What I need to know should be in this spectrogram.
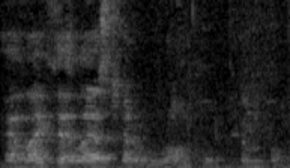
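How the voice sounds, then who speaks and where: A man's voice: mid-range voice, quick pace, darkish tone. A man hosting a casual writers' roundtable podcast, loose and rambling, often correcting himself. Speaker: podcast host and producer. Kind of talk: casual panel chat. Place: shared room around a table. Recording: roomy room sound, distant mic.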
